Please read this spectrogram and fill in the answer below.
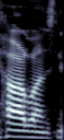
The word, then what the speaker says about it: Haaland: And so I was going to quickly ask you, how do you say Haaland's name properly, if you don't mind? – Haaland. – Sorry. So Haaland and Haaland.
